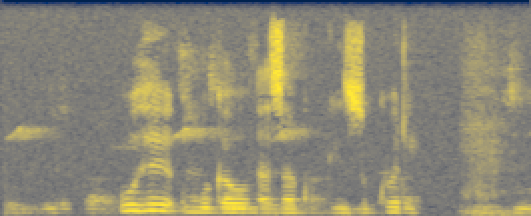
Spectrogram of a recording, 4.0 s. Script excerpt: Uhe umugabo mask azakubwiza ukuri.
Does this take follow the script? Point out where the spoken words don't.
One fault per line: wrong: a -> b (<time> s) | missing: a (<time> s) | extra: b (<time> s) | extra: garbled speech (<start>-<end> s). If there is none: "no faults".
missing: mask (1.8 s)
